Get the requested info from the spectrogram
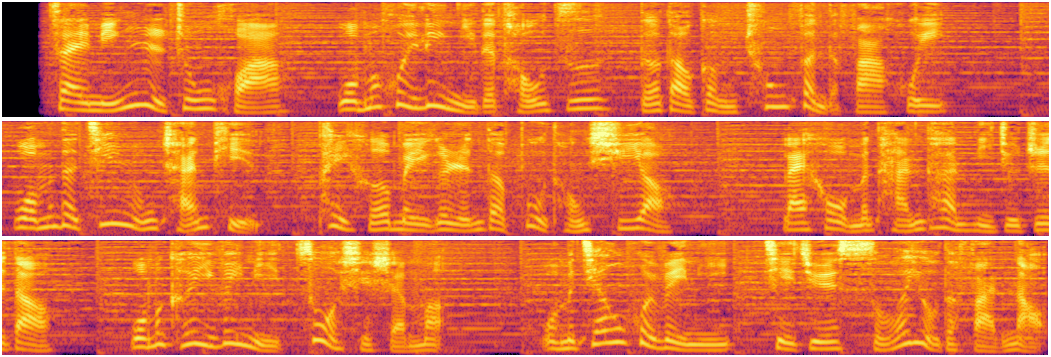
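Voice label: Mandarin, TV commercial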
